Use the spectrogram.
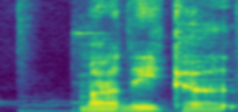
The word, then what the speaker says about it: Monika: Matsu was implying Monica is the English version of pronunciation. Manika is that Japanese way.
